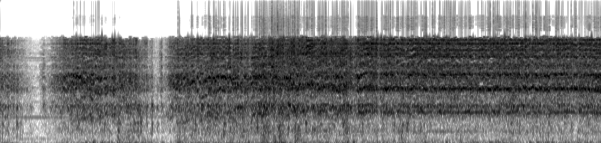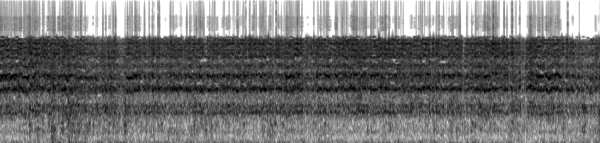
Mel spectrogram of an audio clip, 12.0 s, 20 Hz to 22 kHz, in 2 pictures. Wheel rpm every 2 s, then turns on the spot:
100, 210, 240, 220, 230, 230.
none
